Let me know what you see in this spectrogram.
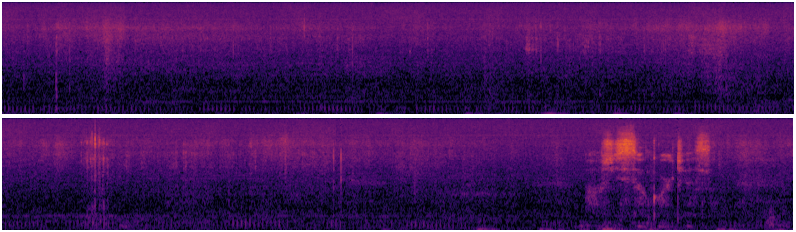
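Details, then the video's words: Continuous low purring from a small young female cat around eight months old, rescued from the street and content while being held and petted; quiet voices talk nearby and a small sneeze is heard near the end. "Etta Small Purring Machine"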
